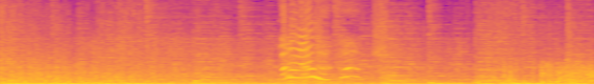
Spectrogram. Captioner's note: coughing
